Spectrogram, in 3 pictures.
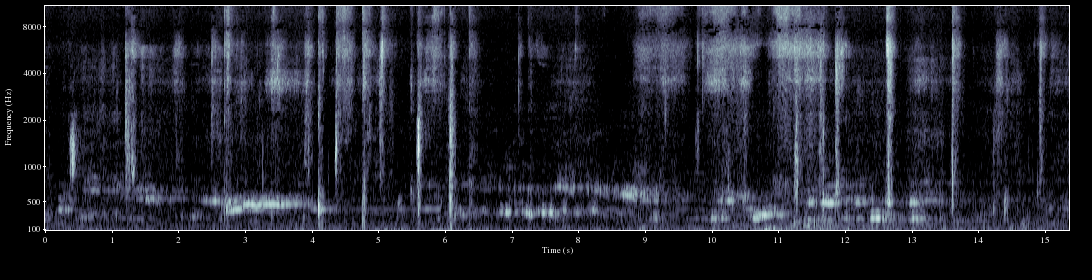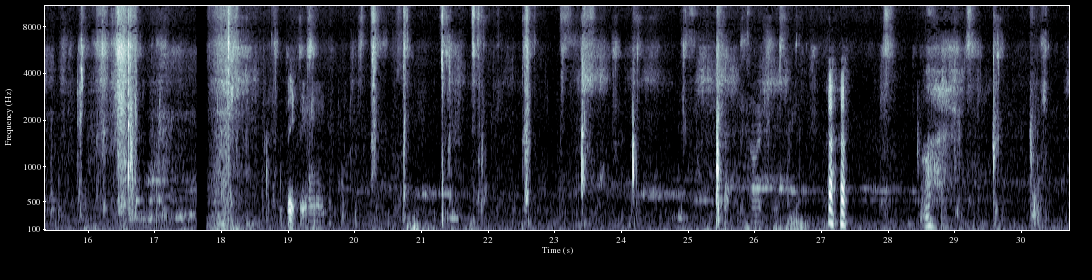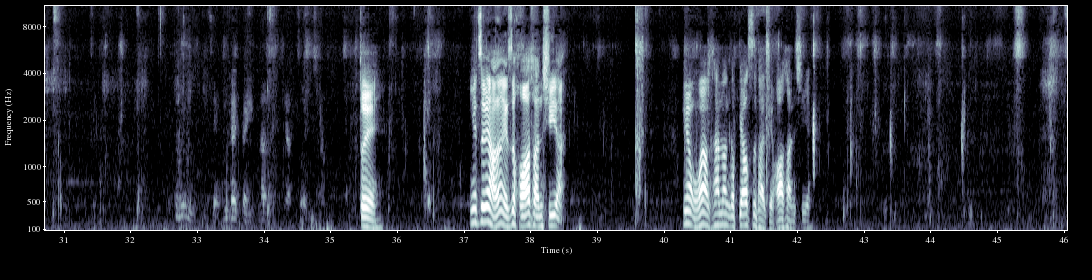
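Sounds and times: low cooing bird calls: 0.2 - 4.8, 5.6 - 13.6
footsteps on stone path: 0.2 - 6.5, 8.9 - 27.0, 27.9 - 32.6, 34.0 - 37.0, 39.0 - 46.0.

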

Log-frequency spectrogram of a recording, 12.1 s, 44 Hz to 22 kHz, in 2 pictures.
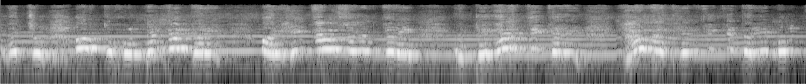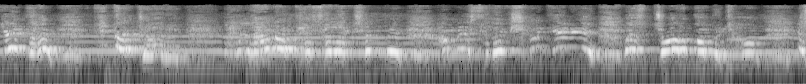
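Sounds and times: man sobbing and wailing: 0.0 - 12.0.

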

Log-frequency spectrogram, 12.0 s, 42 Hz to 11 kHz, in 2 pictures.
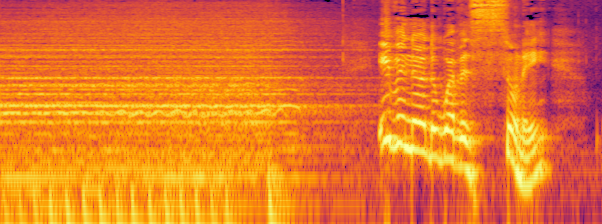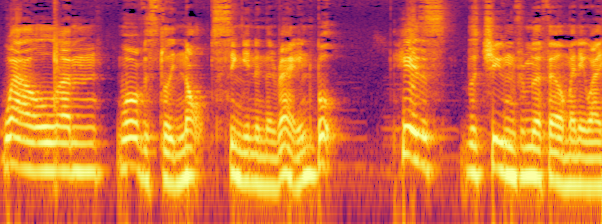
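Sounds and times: choir holding a chord: 0.0 - 3.8.

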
